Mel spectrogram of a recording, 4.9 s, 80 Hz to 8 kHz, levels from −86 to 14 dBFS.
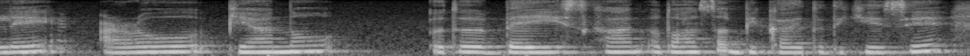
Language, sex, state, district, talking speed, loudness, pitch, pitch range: Nagamese, female, Nagaland, Kohima, 150 wpm, -15 LUFS, 240 Hz, 230-255 Hz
